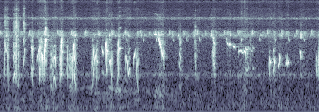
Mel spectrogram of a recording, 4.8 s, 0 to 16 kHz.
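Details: Stripe-throated bulbul used as a decoy bird for trapping, dated 25 August 2021: rapid bright chirping notes and short rising-falling phrases packed closely together, with other birds calling and a steady insect-like hiss in the background.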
